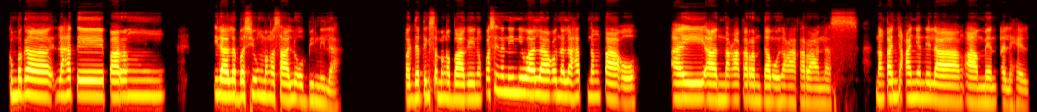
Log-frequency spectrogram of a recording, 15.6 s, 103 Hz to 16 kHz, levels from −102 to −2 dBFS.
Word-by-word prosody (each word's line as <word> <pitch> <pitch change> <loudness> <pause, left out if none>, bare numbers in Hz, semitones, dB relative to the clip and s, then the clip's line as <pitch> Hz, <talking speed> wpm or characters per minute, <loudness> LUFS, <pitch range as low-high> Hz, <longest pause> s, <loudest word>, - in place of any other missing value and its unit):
kumbaga 220 -2 +4
lahat 230 +1 -1
eh, 215 0 +1
parang 215 +1 +3 1.3
ilalabas 215 -2 +5
yung 225 -1 -6
mga 205 -1 -4
saloobin 180 -2 -2
nila, 135 -5 -11 1.0
pagdating 200 +3 -2
sa 220 - -3
mga 195 -1 -4
bagay 190 0 +2
nung 190 0 -10
kasi 265 +4 -4
naniniwala 245 -3 +3
ako - - +5
na 215 - +1
lahat 215 +1 -1
ng 210 -1 -8
tao, 170 -4 +2 0.5
ay, 195 0 +1
ah, 185 -1 +3
nakakaramdam 180 -1 -3
o 165 - -4
nakakaranas 165 -3 -8 0.3
ng 190 -2 -4
kanya-kanya 200 -1 -1
nilang, 175 -3 +2
ah, 165 -1 +2
mental 160 -2 -8
health. 145 -3 -11
195 Hz, 125 wpm, -20 LUFS, 175-215 Hz, 1.3 s, ilalabas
